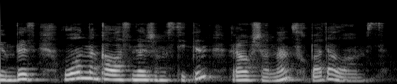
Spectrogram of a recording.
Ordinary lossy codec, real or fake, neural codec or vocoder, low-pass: none; fake; codec, 16 kHz, 16 kbps, FreqCodec, smaller model; 7.2 kHz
